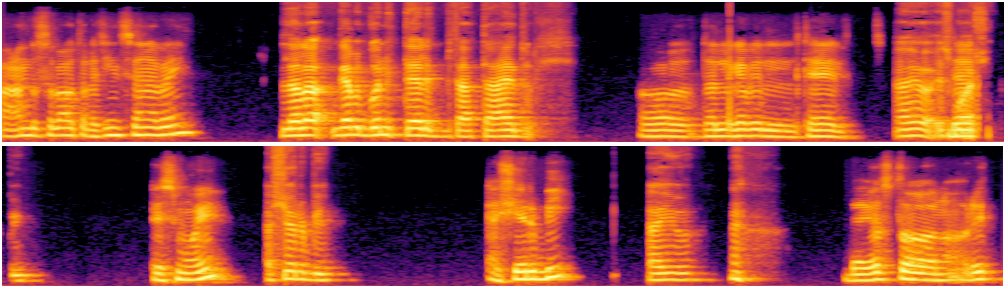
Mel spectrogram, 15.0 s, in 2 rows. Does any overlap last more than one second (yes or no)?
no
